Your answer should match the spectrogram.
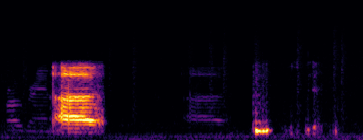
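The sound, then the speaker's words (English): A phone connection breaking up: a loud burst of thin, tinny line audio, a gap of near silence, then faint, choppy fragments that cut in and out. “I believe his phone faded, or maybe it's coming back.”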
